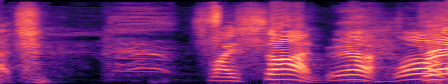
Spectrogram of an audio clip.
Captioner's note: laughs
